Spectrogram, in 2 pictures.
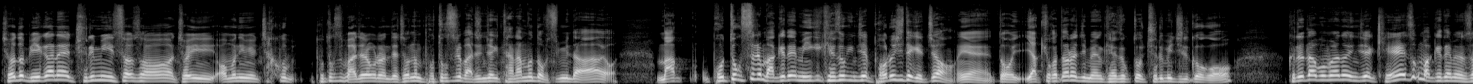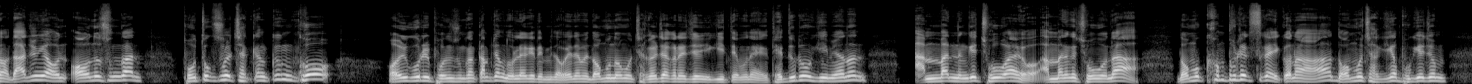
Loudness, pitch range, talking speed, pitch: -15 LUFS, 140-185 Hz, 385 characters per minute, 155 Hz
